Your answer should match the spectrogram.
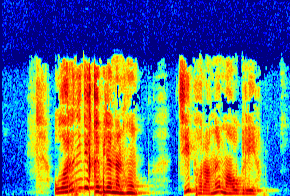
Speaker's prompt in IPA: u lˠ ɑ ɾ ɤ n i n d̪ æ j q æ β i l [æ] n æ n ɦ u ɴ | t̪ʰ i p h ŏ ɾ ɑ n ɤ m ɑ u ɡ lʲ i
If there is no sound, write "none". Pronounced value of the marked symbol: æ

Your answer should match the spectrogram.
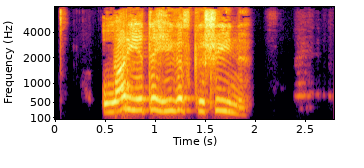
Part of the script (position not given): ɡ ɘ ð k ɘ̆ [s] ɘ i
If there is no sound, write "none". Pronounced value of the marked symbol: ʃ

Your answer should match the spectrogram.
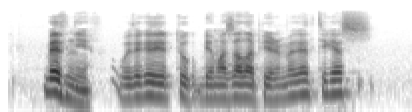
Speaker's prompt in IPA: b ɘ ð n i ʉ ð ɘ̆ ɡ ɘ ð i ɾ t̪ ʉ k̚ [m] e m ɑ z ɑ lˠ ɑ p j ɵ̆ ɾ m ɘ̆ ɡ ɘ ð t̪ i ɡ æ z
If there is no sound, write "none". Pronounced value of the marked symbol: b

